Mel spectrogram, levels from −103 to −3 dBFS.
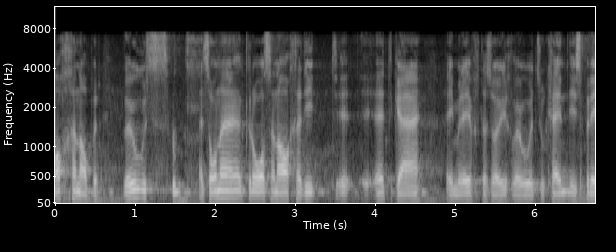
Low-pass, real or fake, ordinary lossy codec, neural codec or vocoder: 7.2 kHz; fake; none; codec, 16 kHz, 8 kbps, FunCodec, trained on Chinese and English, 25 frames a second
